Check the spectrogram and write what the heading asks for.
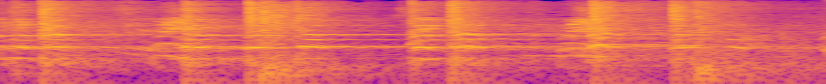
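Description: Punches and kicks landing on handheld Muay Thai pads and a trainer's belly pad: a run of sharp smacks, several of them at about one a second, some in quick pairs.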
